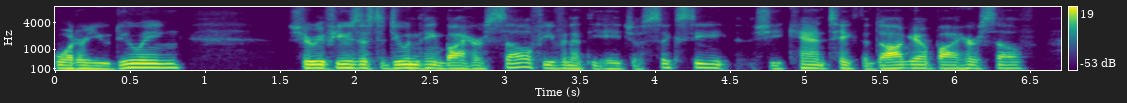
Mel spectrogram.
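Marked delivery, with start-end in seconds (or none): 0.0-0.9 imitated condescending tone. Reading out how a mother questions her daughter: imitating a condescending tone. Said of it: "in a condescending tone".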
